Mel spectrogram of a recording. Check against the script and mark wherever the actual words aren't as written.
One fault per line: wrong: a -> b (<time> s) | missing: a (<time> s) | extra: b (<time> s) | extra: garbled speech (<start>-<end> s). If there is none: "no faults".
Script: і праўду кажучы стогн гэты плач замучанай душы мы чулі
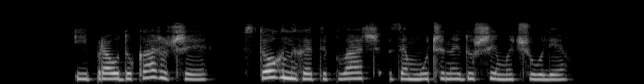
no faults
